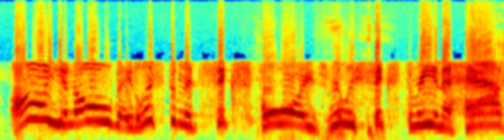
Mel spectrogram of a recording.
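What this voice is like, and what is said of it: High-pitched New England impression of Ken Beatrice. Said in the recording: “Ken Beatrice ... he had a New England accent, he's high-pitched”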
